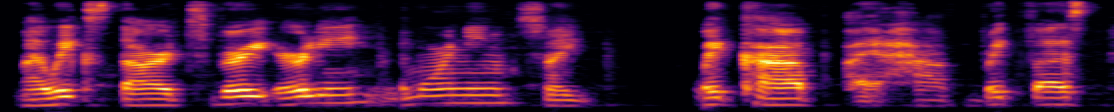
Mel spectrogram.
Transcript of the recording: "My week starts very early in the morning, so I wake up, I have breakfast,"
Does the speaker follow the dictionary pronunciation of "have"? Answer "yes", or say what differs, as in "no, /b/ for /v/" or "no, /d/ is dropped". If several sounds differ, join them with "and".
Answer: yes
